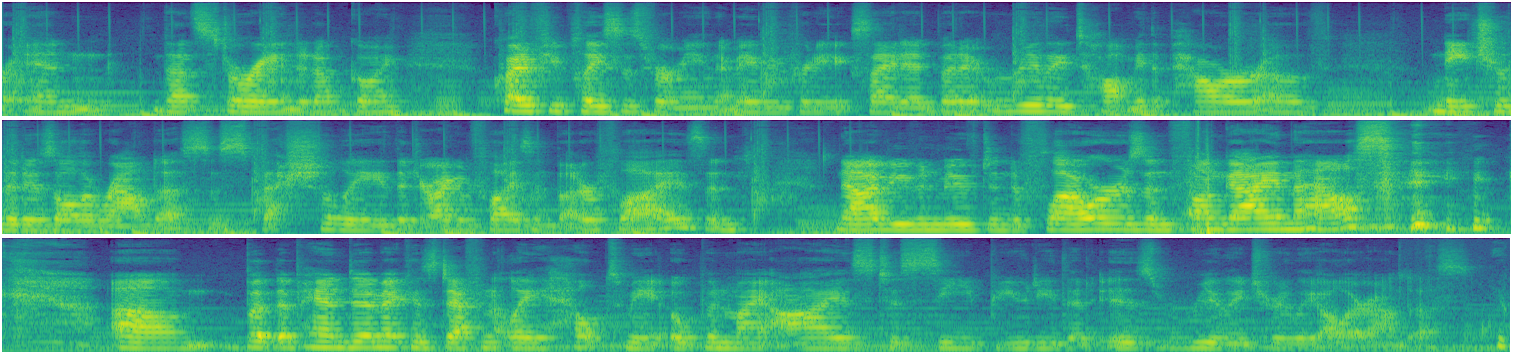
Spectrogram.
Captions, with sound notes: And that story ended up going quite a few places for me, and it made me pretty excited, but it really taught me the power of nature that is all around us, especially the dragonflies and butterflies, and now I've even moved into flowers and fungi in the house [laughs] But the pandemic has definitely helped me open my eyes to see beauty that is really truly all around us.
